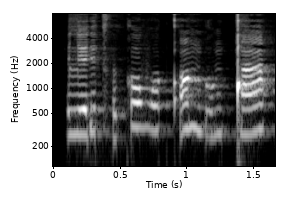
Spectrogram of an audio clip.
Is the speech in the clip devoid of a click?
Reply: no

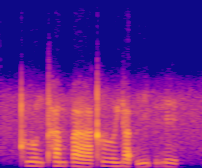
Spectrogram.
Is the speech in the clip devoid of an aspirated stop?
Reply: no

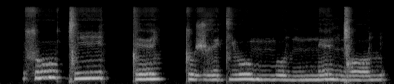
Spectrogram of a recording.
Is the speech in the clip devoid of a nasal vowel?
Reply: yes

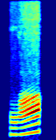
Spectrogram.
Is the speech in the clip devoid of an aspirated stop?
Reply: yes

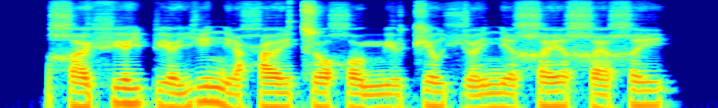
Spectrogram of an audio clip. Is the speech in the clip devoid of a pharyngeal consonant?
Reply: no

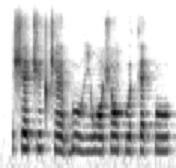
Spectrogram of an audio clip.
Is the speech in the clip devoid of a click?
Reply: yes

